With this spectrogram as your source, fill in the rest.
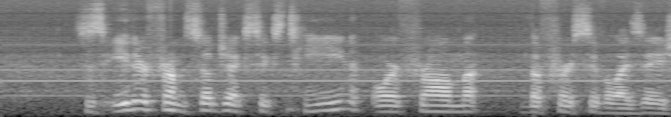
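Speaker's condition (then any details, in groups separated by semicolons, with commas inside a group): No condition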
